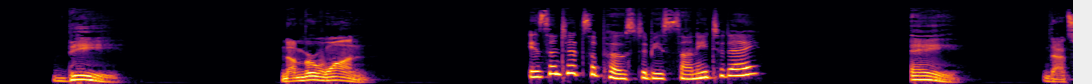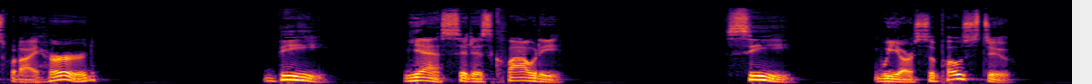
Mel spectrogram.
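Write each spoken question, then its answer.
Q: Isn't it supposed to be sunny today?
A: A: That's what I heard.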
